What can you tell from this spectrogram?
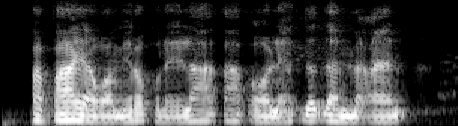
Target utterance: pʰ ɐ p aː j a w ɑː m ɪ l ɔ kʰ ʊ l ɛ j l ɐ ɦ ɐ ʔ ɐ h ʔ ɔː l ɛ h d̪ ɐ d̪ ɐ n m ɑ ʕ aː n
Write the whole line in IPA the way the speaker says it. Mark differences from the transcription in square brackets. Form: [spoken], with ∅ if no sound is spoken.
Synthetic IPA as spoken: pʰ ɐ p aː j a w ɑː m ɪ [ɾ] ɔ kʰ ʊ l ɛ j l ɐ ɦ ɐ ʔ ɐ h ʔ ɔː l ɛ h d̪ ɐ d̪ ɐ n m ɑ ʕ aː n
